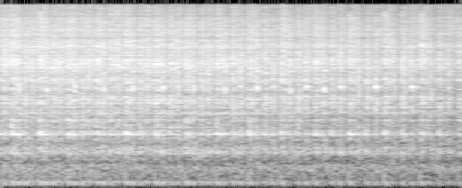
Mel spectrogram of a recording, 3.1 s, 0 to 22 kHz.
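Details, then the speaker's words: Allen Mogul live-steam locomotive after piping silver-solder repairs, in full forward at about 80 psi: quick even chuffing over hissy run, steady rhythm, no knocks; normal running. "runs like a jackrabbit this just like a locomotive valve or locomotive cylinder basically"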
